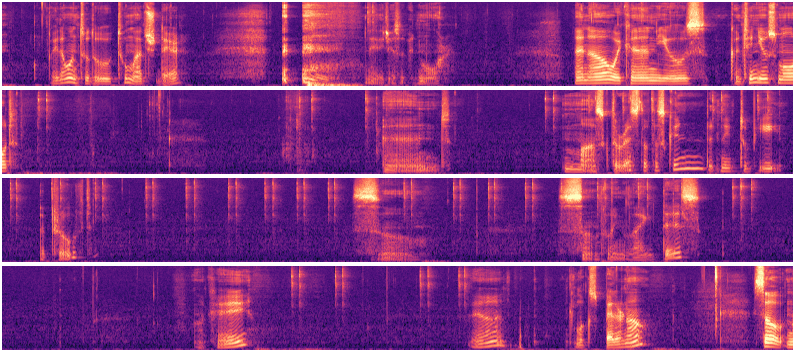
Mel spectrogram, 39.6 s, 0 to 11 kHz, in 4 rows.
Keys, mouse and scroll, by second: 4.5 click, 10.3 ctrl+click, 11.7 scroll down 2, 13.5 a, 13.7 click, 16.6 click, 17.2 click, 17.6 click, 18.0 click, 18.7 click, 19.3 click, 19.8 click, 20.3 click, 20.9 click, 21.5 click, 22.0 click, 22.6 click, 23.0 click, 23.4 click, 23.8 click, 24.3 click, 24.7 click, 25.4 click, 25.8 click, 26.3 click, 26.7 click, 27.2 click, 27.7 click, 28.2 click, 28.9 click, 33.2 click, 33.8 click, 34.8 click, 35.3 click.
